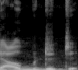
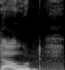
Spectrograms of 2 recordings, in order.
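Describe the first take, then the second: First: The b sound is pronounced before the t. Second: The b sound is silent before the t. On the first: The speaker calls it wrong. "डाउट नहीं पढ़ते हैं" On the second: The speaker calls it right. "बल्कि हम इसे पढ़ते हैं डाउट"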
